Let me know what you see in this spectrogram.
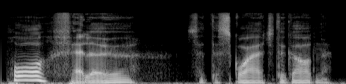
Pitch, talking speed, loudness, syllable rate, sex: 100 Hz, 140 wpm, -17 LUFS, 4.4 syllables/s, male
